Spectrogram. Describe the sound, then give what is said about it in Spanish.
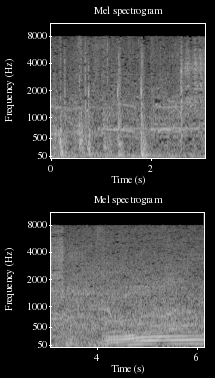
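A car engine starts and revs as the vehicle drives off in a hurried escape. It follows a few sharp thuds and clatters, then becomes a loud, steady roar whose pitch climbs slightly. “¡Suban al auto! Yo conduciré.”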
